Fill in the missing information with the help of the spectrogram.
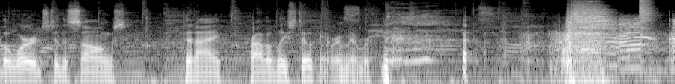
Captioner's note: laughs; upbeat electric guitar music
